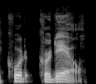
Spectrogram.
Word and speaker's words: Cordarrelle: Next for me, so Cordarrelle Patterson, I'm speaking of names I can't say, Cordarrelle. – I think, yeah, that's how you say it.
